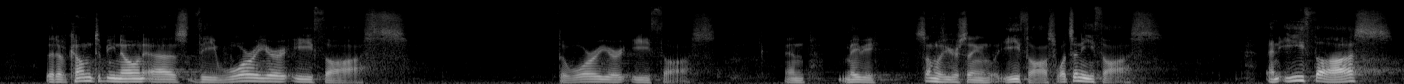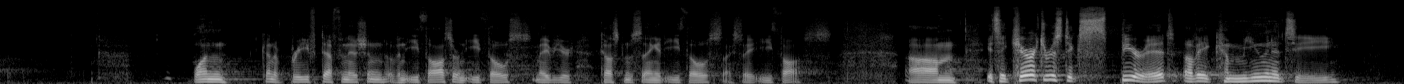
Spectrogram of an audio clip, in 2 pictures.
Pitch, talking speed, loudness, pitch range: 110 Hz, 120 wpm, -27 LUFS, 105-135 Hz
